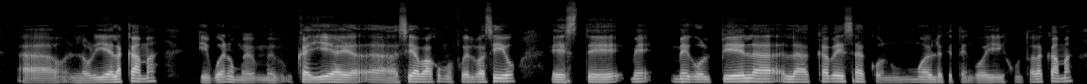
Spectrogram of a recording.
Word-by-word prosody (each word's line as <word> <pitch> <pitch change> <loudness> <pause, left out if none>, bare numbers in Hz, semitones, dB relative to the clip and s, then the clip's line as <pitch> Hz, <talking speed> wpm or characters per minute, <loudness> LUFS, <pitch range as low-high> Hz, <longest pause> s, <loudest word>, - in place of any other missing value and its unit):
ah, 95 +1 -3
en 100 -2 -11
la 100 - -5
orilla 110 +3 0
de 120 - +5
la 125 - +5
cama 145 +1 +3 0.4
y 100 -2 -3
bueno, 115 +4 -1
me 100 -1 -5
me 100 -2 -8 0.2
caí 115 +3 +4
ahí, 115 -1 +5
ha 105 -1 -1
hacia 130 +5 +3
abajo, 125 +3 +2
me 120 -3 -7
fui - - -2
al 110 - -5
vacío, 145 +4 +3 0.3
este, 115 +1 0
me 135 0 -4 0.2
me 130 0 -1
golpeé 130 +3 +3
la 130 -2 +3
la 120 -1 +1
cabeza 135 -2 +1
con 105 -1 -9
un 110 +3 -12
mueble 115 -1 -2
que - - -10
tengo 105 0 -7
ahí 105 0 -3
junto 110 +1 -13
a - - +1
la 130 - +1
cama, 145 +2 -1
115 Hz, 205 wpm, -24 LUFS, 105-130 Hz, 0.4 s, de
